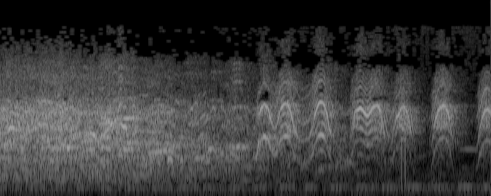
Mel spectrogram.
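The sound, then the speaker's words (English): A crowd murmurs in the background, then a dachshund starts barking in quick, high repeated yaps, about seven or eight short bursts rising over the continuing chatter. “Hey, Loco, where'd you get that funny-looking dog?”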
